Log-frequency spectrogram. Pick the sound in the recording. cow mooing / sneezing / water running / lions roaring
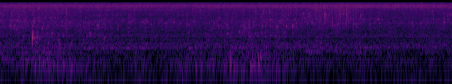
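water running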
